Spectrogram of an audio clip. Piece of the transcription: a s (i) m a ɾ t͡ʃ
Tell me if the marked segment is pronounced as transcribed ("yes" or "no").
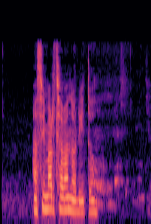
yes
